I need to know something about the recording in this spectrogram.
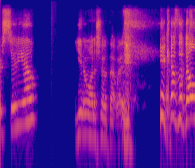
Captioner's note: laughs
